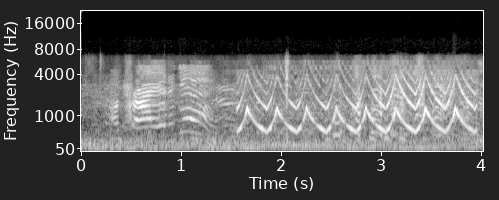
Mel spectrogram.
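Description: Police car siren cycling in a rapid wail, loud and close, starting from about 1.5 seconds after a few rising whoops, over crowd noise at a street protest against corruption, with people talking throughout.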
